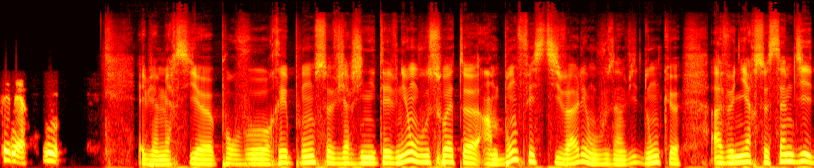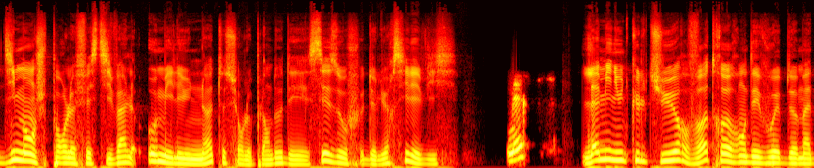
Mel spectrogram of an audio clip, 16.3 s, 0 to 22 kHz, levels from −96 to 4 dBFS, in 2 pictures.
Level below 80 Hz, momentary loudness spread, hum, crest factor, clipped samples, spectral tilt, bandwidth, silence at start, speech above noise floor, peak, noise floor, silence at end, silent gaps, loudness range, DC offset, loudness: -44 dBFS; 6 LU; none; 14 dB; under 0.1%; -5.5 dB/octave; 16 kHz; 0 s; 22 dB; -2 dBFS; -37 dBFS; 0 s; none; 3 LU; 1%; -16 LUFS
